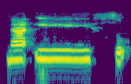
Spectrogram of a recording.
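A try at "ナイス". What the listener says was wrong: Mawala man tong you niya sa last.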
